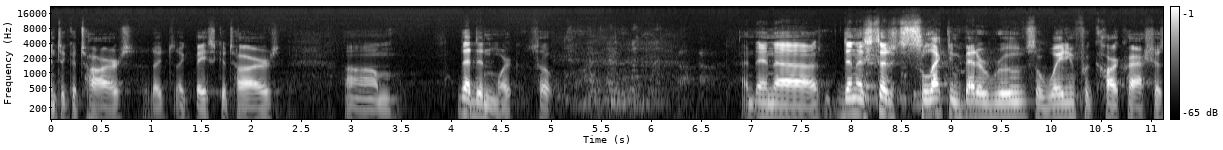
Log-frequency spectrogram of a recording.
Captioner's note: audience: Laughter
